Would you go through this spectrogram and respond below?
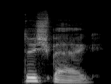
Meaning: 1. A sterile container for holding fluid used in a vaginal douche 2. A jerk or asshole; a mean or rude person; someone seen as being arrogant, snobby or obnoxious
- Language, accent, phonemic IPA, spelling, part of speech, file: English, Australia, /ˈduːʃˌbæɡ/, douchebag, noun, En-au-douchebag.ogg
